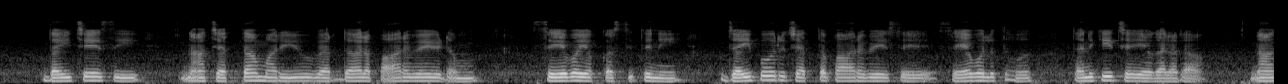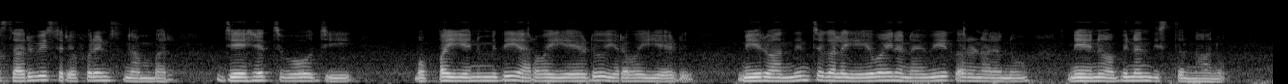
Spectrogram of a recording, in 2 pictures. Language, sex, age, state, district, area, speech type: Telugu, female, 30-45, Andhra Pradesh, Bapatla, urban, read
